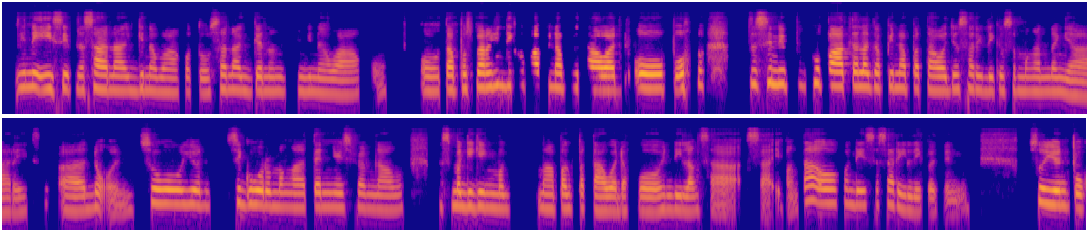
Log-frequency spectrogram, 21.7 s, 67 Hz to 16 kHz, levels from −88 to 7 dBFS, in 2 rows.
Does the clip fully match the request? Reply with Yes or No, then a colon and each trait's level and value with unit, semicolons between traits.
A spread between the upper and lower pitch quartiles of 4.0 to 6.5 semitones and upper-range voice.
No: average, 3.4 semitones; high, 220 Hz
